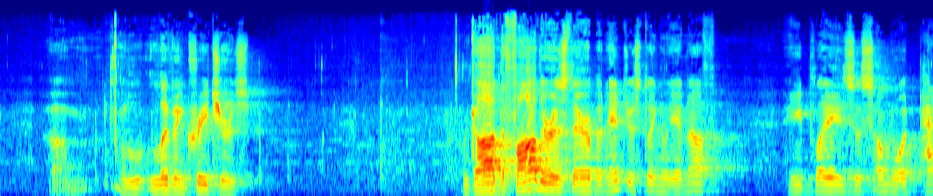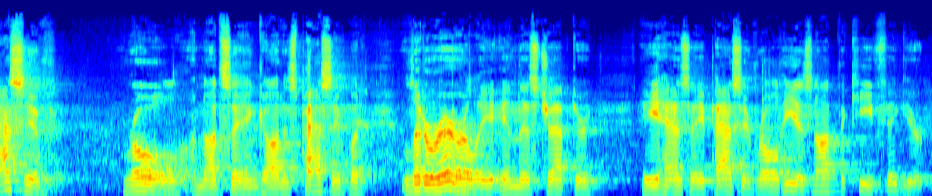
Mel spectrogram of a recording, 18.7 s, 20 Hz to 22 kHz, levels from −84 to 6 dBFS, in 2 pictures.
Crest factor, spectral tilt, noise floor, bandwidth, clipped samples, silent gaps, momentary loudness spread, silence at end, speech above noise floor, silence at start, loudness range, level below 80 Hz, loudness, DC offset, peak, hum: 18 dB; -2.5 dB/octave; -46 dBFS; 17 kHz; under 0.1%; none; 20 LU; 0.05 s; 29 dB; 0.45 s; 9 LU; -60 dBFS; -16 LUFS; under 0.1%; 0 dBFS; none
